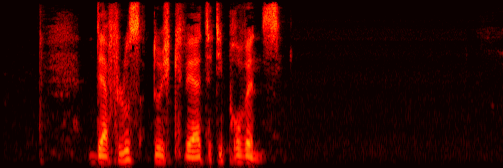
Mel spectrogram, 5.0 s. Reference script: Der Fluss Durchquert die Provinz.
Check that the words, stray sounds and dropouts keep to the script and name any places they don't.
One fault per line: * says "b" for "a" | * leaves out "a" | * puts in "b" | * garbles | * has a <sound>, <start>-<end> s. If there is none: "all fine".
all fine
